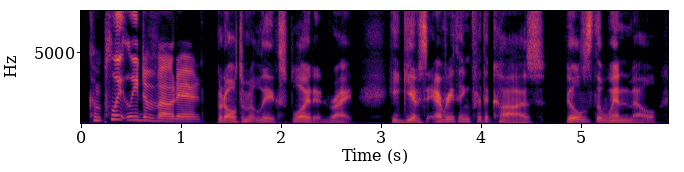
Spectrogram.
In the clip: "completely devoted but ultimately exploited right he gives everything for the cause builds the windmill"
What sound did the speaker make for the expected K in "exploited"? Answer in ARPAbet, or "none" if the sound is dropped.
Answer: K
